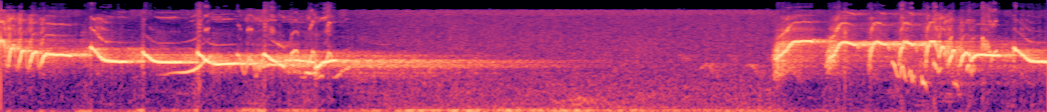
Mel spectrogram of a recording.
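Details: White-rumped shama (murai batu) 'isian tembakan' masteran. A loud phrase of high sweeping whistles ends in descending slurred loops, followed by a quiet gap and a second similar phrase.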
